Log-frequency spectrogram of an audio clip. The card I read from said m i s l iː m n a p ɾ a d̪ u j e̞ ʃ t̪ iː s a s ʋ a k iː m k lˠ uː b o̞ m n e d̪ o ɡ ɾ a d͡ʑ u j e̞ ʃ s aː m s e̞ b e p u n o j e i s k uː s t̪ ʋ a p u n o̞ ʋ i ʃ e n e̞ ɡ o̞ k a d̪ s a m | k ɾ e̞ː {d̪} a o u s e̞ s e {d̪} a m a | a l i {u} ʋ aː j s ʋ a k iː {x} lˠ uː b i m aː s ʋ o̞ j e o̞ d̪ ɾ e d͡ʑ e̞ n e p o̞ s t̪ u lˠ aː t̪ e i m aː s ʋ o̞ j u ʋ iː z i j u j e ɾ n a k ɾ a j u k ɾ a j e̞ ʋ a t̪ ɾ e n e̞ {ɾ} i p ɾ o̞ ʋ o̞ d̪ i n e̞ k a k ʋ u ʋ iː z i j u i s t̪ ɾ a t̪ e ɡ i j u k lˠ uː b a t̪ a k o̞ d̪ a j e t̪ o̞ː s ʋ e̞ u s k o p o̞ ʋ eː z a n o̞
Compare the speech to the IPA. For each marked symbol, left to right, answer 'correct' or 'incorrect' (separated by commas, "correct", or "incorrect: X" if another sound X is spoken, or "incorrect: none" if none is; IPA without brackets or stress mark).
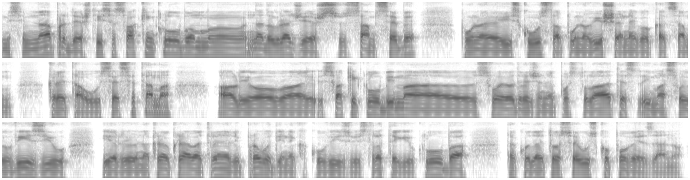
incorrect: t̪, incorrect: t̪, incorrect: o, incorrect: k, correct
